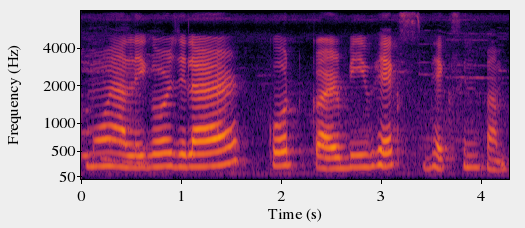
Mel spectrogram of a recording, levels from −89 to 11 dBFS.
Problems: constant background noise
